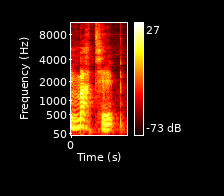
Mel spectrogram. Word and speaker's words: Matip: But when I say it fast, because of my accent, it sounds like Matic, right? Which has been pointed out a couple of times to me about my mispronunciation of Joel Matic, because everyone thinks I'm saying Nemanja Matic, who plays for Manchester United.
